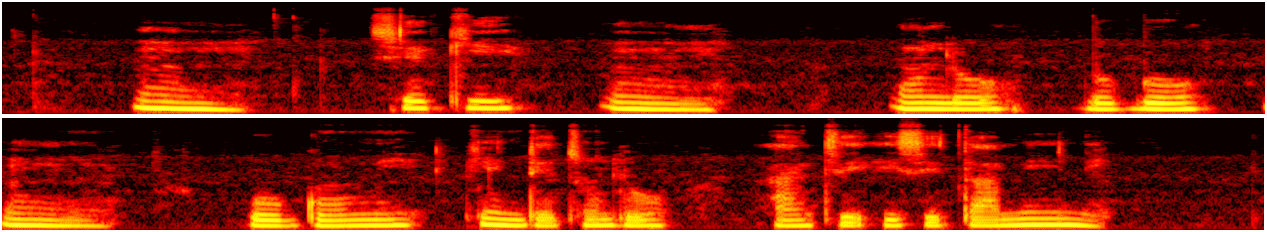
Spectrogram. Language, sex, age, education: Yoruba, female, 15-29, tertiary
